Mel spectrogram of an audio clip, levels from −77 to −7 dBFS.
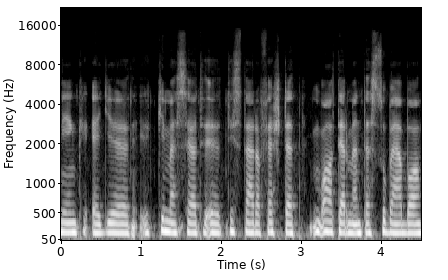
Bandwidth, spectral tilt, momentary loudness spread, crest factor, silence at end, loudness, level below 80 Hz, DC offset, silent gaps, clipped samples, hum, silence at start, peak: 11 kHz; -7 dB/octave; 4 LU; 14 dB; 0 s; -16 LUFS; -42 dBFS; under 0.1%; none; under 0.1%; none; 0 s; -2 dBFS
